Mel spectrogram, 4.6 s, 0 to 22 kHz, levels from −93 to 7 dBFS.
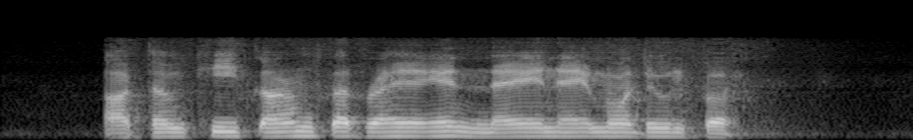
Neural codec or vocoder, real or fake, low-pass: codec, 16 kHz, 1.1 kbps, Voila-Tokenizer; fake; 7.2 kHz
